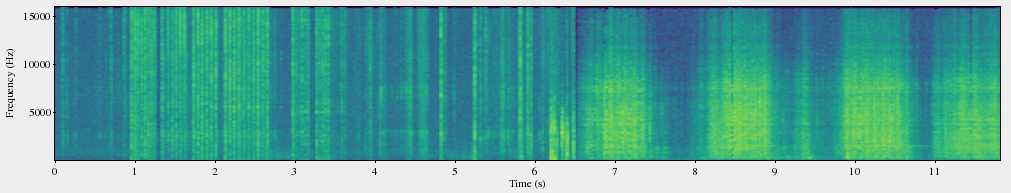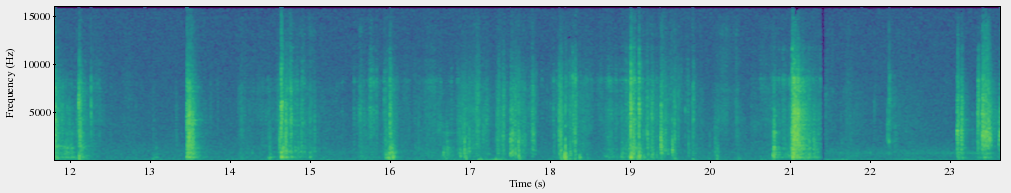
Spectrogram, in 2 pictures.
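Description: Irregular clicks, knocks and scraping rustles of hands-on work with metal feed-line parts and of boots moving through wood-shavings litter, with a run of longer scraping rustles about a third of the way through.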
